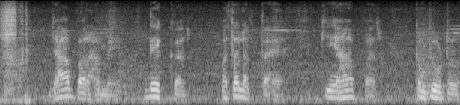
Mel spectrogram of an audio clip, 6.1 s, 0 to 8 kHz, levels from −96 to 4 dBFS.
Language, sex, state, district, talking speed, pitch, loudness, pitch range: Hindi, male, Himachal Pradesh, Shimla, 115 wpm, 125 Hz, -19 LUFS, 100-140 Hz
